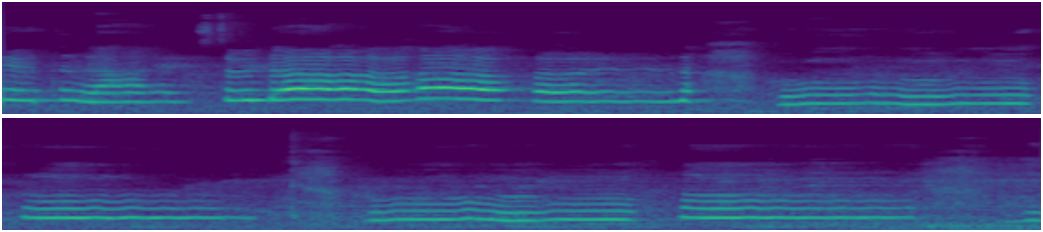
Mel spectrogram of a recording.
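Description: A young woman singing alone, unaccompanied, a slow melody of held notes in short phrases with brief breaths between them. About four seconds in, the line drops lower and softer.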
